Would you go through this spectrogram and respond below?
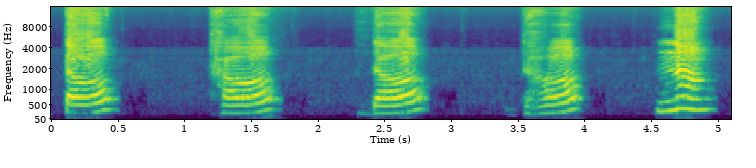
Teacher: ત્યારબાદ જોઈએ આપણે દંત્ય વ્યંજન ત, થ, દ, ધ, ન. બોલતી વખતે જીભ દાંતને અડે છે.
